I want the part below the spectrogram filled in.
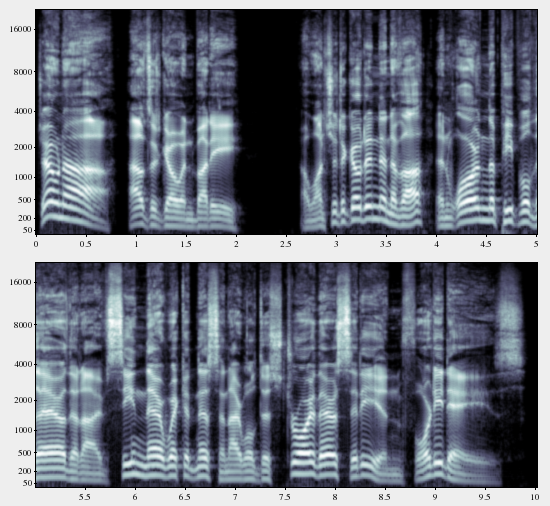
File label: Voice Of God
